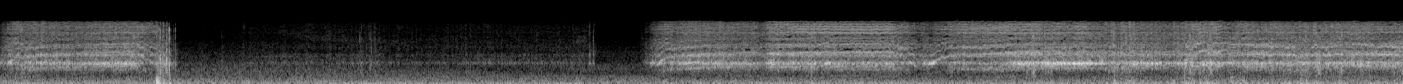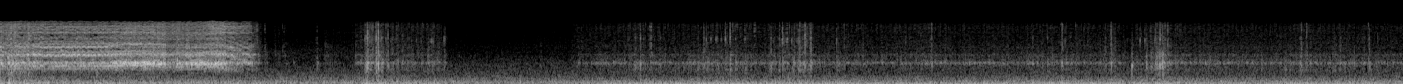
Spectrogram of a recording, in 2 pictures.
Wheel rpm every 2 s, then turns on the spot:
150, 10, 20, 140, 170, 220, 220, 210, 50, 10, 20, 20, 20, 20.
2-6 16-18 20-28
